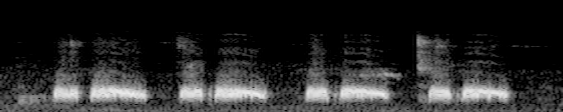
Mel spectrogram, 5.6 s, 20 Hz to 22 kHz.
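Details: Decoy spotted dove giving its full cooing sequence to attract wild doves. Four paired phrases of soft, hollow coos, each a brief note then a longer falling one, repeated steadily about every 1.3 seconds.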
